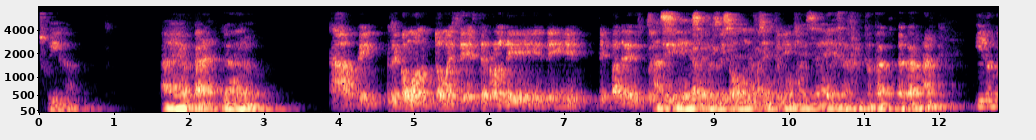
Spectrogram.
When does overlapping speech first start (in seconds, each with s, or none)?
8.1 s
